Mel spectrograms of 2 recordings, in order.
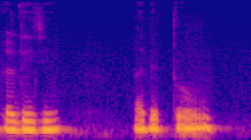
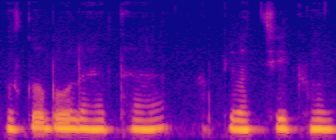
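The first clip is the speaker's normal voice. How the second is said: whisper; slower than usual. Real, not acted. Whispering near sleeping child.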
